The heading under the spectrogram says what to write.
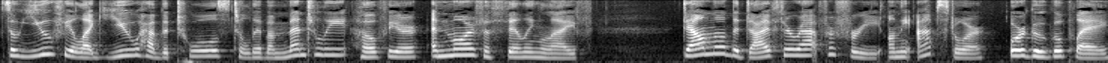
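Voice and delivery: put-on commercial voiceover announcer voice. Reading an ad to listeners, in a special ad voice. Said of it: "my special ad voice".

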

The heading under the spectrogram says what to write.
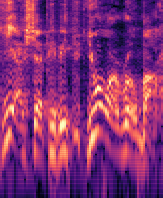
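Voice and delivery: ordinary talk, nothing marked

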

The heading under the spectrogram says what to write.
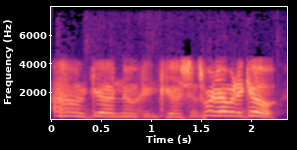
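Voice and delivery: put-on high, loud, grumpy, cranky very old man voice. Roleplaying a car accident victim whom a responder asks to sit: voice of a 95-year-old. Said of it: "I'm 95".

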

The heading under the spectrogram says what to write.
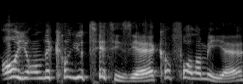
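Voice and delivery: put-on British accent. Answering someone who asks if he is friendly, in a put-on british accent. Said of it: "you don't have to put a British accent on".

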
